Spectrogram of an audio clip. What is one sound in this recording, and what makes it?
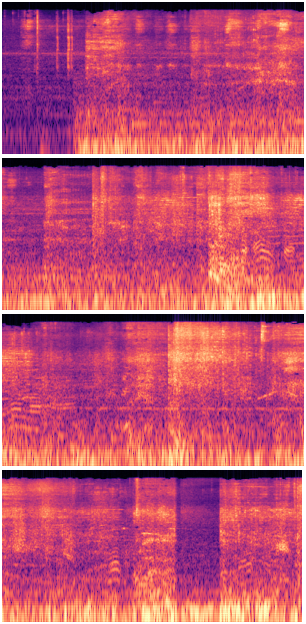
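Loud game sounds rumble and crash.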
